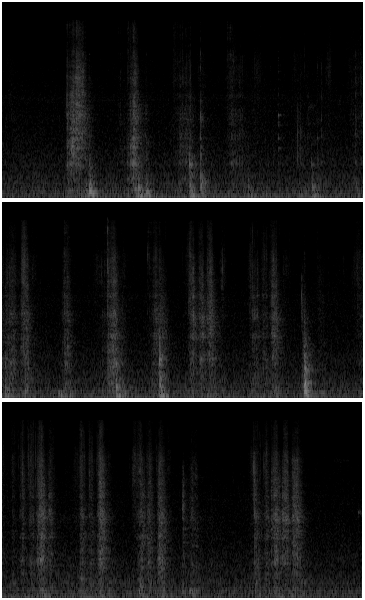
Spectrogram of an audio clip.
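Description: Chef's knife chopping blanched wild greens on a wooden cutting board: unhurried, uneven knocks of the blade on the board, each with a short scrape, starting about a second in.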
